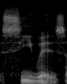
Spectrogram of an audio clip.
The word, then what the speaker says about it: Seawiz: Seawiz doesn't get a dash, however, but apparently according to the wiki, it is pronounced Seawiz.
